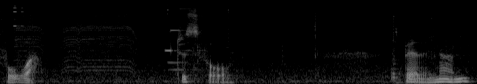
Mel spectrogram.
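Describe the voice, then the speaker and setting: A man's voice: on the low side, takes it slowly, vocal fry, a little hiss or hum. A man streaming a building game, chatting casually and thinking aloud as he works, with his voice getting strained. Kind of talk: casual gameplay commentary.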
